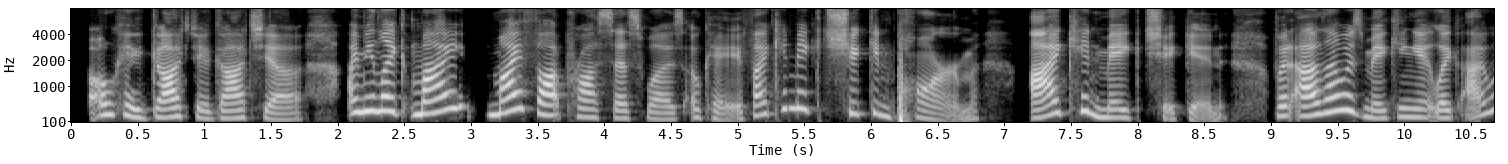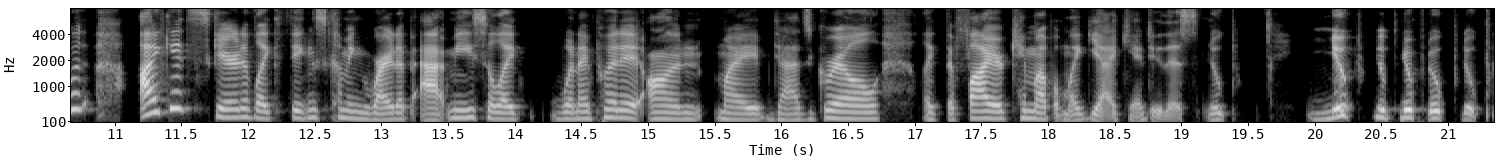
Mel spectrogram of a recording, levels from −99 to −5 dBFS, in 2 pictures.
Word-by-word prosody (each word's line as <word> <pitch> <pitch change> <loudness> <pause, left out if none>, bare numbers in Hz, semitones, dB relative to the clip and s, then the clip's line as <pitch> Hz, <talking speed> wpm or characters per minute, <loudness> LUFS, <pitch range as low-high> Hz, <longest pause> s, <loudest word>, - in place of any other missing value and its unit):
Okay, 270 - +1
gotcha, 215 0 +3
gotcha. 185 -4 -1 0.3
I 335 - +3
mean, 370 +1 +5
like, 370 -6 +4
my 325 +8 +6 0.2
my 335 +9 +7
thought 265 -3 +6
process 205 -5 -2
was, 160 -2 -5
okay, 195 -5 -7
if 170 +9 -4
I 270 - +3
can 435 +8 -6
make 425 -3 -1
chicken 300 -6 0
parm, - - -2 0.4
I 320 - +8
can 335 - -1
make 205 -1 0
chicken, - - -5 0.4
but 245 0 +2
as 255 +5 +7
I 360 - +5
was 385 -9 +2
making 215 +2 -2
it, 210 -2 -1
like, 195 0 -1
I 280 - -1
would 415 +4 -2 0.4
I 340 - +8
get 435 +3 -1
scared 225 - 0
of, 215 -2 -5
like, 180 -1 -4
things 195 +1 -6
coming 185 -5 -8
right 155 +1 +1
up 165 - -3
at 150 +5 +2
me, 195 +1 -4
so, 195 -4 -4
like, 165 -1 -2 0.2
when 170 +1 -8
I 175 - -2
put 205 +3 -4
it 185 -2 0
on 165 -1 -3
my 155 -3 -4
dad's 150 0 -9
grill, 175 -2 -1 0.3
like, 160 - -10
the 155 - -8
fire 185 +3 +3
came 185 0 -7
up, 160 - -1
I'm, - - -11
like, 145 +3 -8
"Yeah, 145 - -4
I - - -6
can't - - -14
do - - -10
this. - - -5
Nope, - - -10 0.5
nope, 170 +8 0
nope, 200 -2 -2
nope, 200 0 +2
nope, 370 0 -2
nope." - - -7
200 Hz, 195 wpm, -25 LUFS, 170-265 Hz, 0.5 s, I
